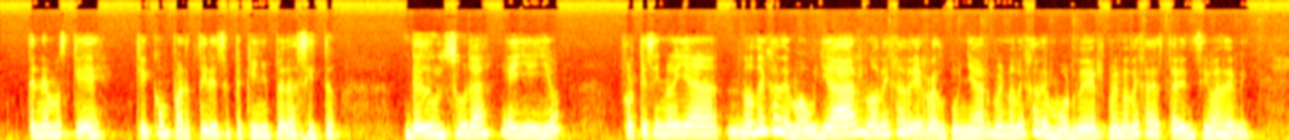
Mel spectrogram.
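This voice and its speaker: A woman at a moderate pace, her loudness very even. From Mexico, Zacatecas. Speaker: pet owner, quality department worker. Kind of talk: personal anecdote, casual.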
